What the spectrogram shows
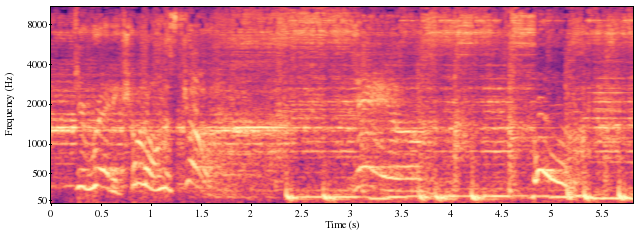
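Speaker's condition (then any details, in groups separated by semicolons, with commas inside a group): No condition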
